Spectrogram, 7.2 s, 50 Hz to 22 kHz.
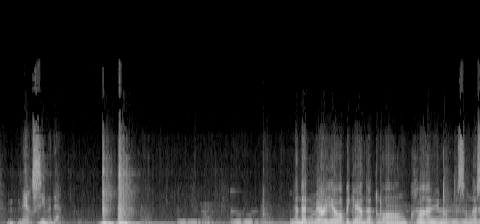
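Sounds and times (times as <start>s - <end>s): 
faint hum: 0.0s - 7.1s
speech: 0.2s - 1.6s, 2.8s - 7.1s
heavy door closing with a heavy thunk: 1.5s - 2.3s.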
